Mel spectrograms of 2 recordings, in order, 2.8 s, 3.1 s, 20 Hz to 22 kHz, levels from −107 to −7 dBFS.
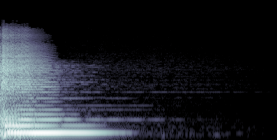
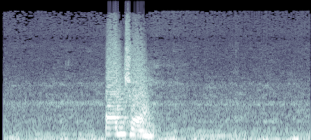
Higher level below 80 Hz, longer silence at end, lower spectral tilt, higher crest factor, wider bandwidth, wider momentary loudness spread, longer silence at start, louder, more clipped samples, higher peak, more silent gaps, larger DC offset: second, -62 dBFS vs -24 dBFS; first, 1.7 s vs 0 s; first, -7 dB/octave vs -5 dB/octave; about the same, 14 dB vs 12 dB; second, 9.4 kHz vs 17 kHz; second, 15 LU vs 22 LU; about the same, 0 s vs 0.05 s; second, -16 LUFS vs -7 LUFS; second, under 0.1% vs 0.1%; second, -4 dBFS vs 0 dBFS; neither; neither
